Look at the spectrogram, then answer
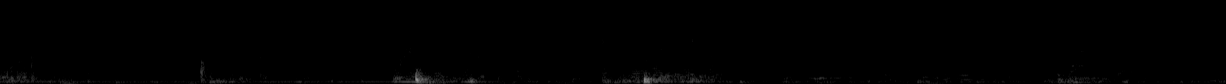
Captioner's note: away from microphone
